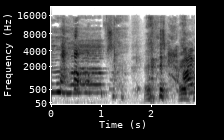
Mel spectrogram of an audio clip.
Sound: both chuckling

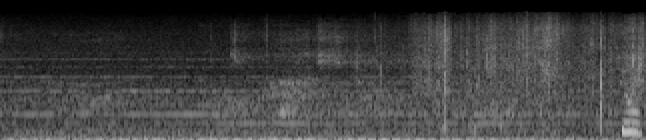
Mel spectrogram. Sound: whispering trees

